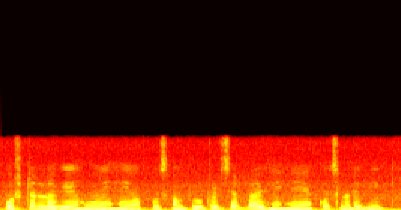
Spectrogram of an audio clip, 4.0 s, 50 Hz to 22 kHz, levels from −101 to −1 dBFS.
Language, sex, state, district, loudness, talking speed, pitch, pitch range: Hindi, female, Himachal Pradesh, Shimla, -15 LUFS, 165 wpm, 240 Hz, 235-250 Hz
